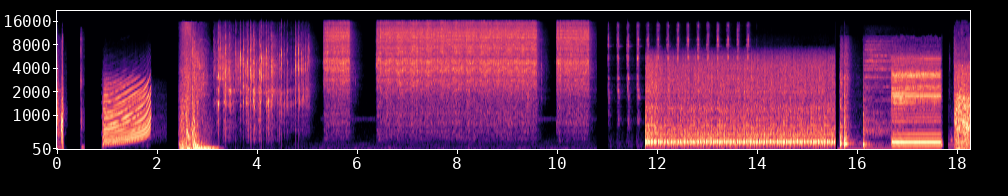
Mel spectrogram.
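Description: A string of edited cartoon sound effects. A rising boing-like glide and a thud come first. A spray-paint can hisses evenly for about three and a half seconds, then a quick rattle follows, and near the end a short jingle of steady tones.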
